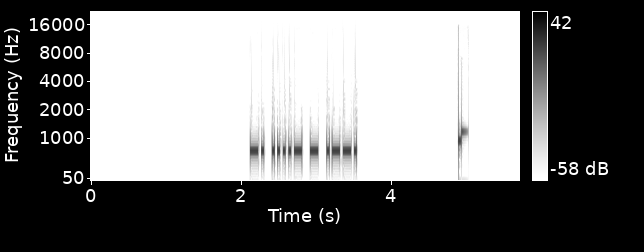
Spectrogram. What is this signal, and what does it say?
Morse code, heard as a keyed tone, about 30 wpm, 700 Hz. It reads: N4TP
